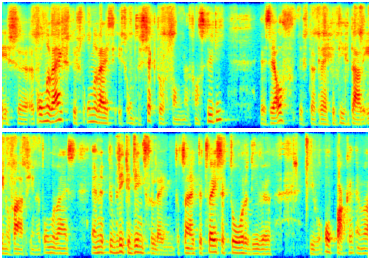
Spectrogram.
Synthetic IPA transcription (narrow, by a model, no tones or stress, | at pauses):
ɪsə̰tɔndəɹʋɛjsdɵsətɔndəɹʋɛjsɪsɔnzəsɛktɔɹvɑnvɑnstydi | zɛlˠfdɵsdaːɹkrɛjχəʋədiχitaːləʔɪnovaːtsiɪnɦətɔndəɹʋɛjs | ɛndəpyblikədinstfəɹlejnɪŋdɑtsɛnɛləɡ̚dətʋejsɛk̚tʊːɾədiʋəd̥iʋə̰ʔɔpːɑkənɛn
